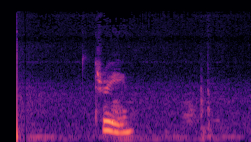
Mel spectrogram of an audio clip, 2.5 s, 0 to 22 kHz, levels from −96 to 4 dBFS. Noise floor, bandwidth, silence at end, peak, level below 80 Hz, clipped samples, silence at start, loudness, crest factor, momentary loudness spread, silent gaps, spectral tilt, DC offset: -56 dBFS; 15.5 kHz; 0.4 s; -12 dBFS; -56 dBFS; under 0.1%; 0.95 s; -29 LUFS; 20 dB; 25 LU; none; -7 dB/octave; under 0.1%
